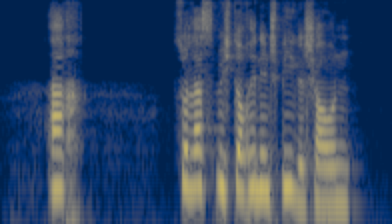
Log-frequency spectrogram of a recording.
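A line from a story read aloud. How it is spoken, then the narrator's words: Child calling out. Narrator (German): rief der Kleine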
